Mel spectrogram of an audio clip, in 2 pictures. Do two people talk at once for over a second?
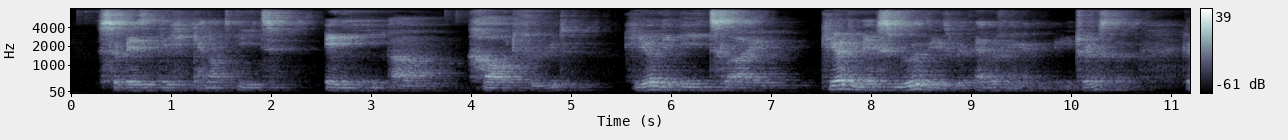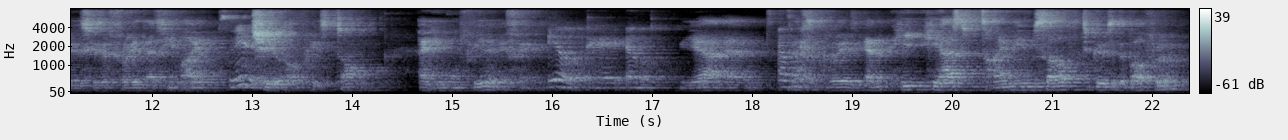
No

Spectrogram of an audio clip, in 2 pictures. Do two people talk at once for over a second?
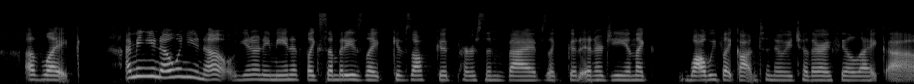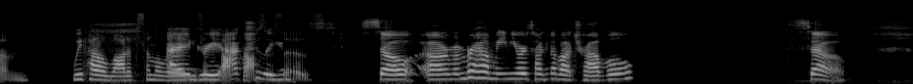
Yes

